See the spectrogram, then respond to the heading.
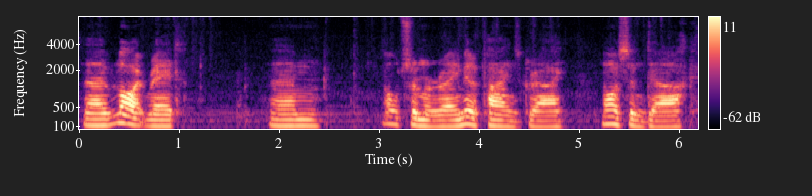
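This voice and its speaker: A man in his thirties giving a casual watercolour painting lesson, thinking aloud as he works and often trailing off into quiet asides, recorded in a small room by a camera beside the easel. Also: mid-range voice, slow pace, a little hiss or hum. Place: small indoor room with bookshelves.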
